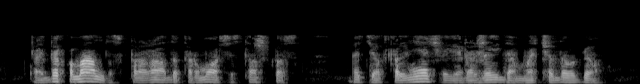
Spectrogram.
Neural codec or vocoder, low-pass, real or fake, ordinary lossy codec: codec, 16 kHz, 16 kbps, FreqCodec, larger model; 7.2 kHz; fake; AAC, 16 kbps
